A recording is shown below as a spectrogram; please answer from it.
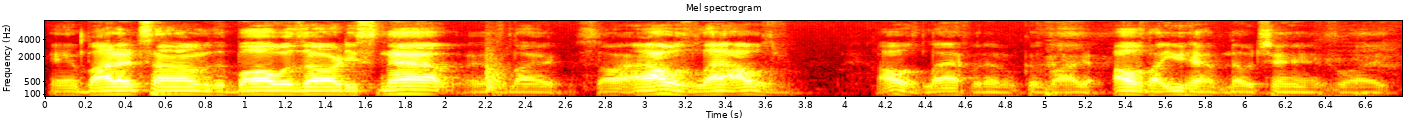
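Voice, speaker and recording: A young man, a former quarterback, telling stories in a relaxed casual interview. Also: deep voice, fast, background noise. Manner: relaxed storytelling with fillers and laughs.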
